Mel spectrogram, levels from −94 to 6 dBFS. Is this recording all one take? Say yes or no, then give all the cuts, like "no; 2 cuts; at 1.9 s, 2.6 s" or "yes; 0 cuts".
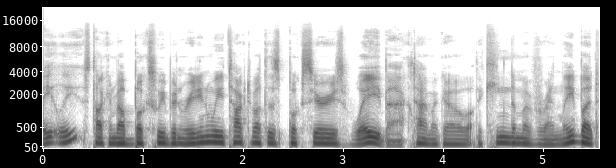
no; 2 cuts; at 3.7 s, 4.3 s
